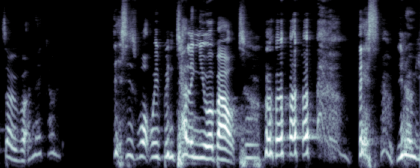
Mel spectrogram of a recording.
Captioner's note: laughs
